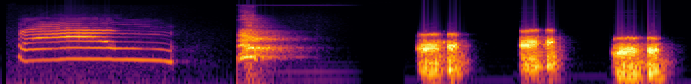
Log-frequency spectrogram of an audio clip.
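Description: green frogs croaking

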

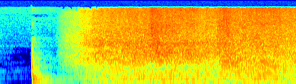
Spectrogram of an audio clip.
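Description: ocean waves

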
